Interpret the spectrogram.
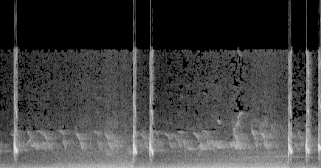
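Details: Sooty-headed bulbul uttering sharp bright notes, single and in a quick triplet near the end, ringing above a busy, constant twittering of other small birds.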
